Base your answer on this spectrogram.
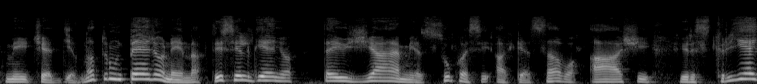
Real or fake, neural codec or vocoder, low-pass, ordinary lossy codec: fake; codec, 24 kHz, 0.9 kbps, WavTokenizer, medium speech release version 2; 9.9 kHz; MP3, 64 kbps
